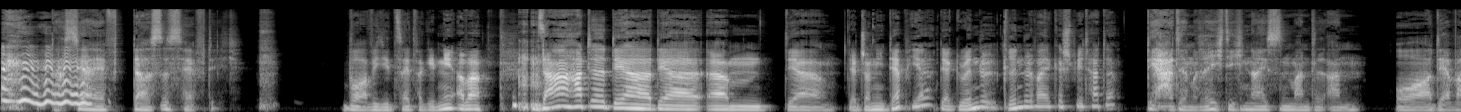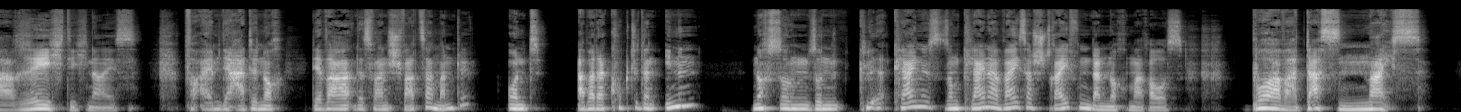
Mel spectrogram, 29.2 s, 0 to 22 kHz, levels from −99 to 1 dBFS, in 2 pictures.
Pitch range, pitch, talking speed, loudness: 105-155 Hz, 130 Hz, 160 wpm, -22 LUFS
